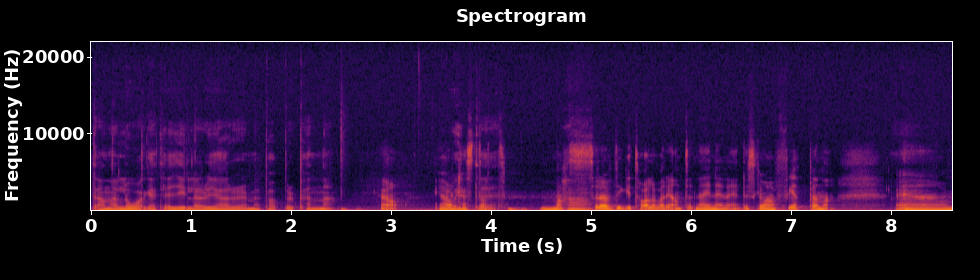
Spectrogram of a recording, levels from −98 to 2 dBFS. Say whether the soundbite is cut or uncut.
uncut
